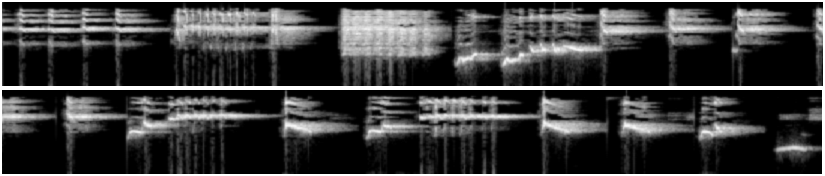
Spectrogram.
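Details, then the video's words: White-rumped shama in full song, competition-style material with sharp 'shot' notes and rolls: varied high whistles and clipped chirps, each burst separated by short pauses, some noisy rasping phrases early on. "Murai Batu Gacor Full Isian ~ Full Tembakan Materi Lomba - Masteran Murai Trotol Tembak Beset Roll"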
